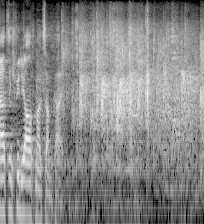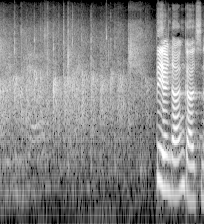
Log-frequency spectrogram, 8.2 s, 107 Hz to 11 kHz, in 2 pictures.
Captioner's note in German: Beifall bei der CDU und dem BÜNDNIS 90/DIE GRÜNEN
